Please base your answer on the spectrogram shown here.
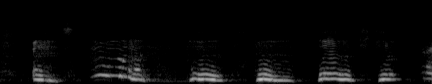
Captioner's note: Solent groaning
